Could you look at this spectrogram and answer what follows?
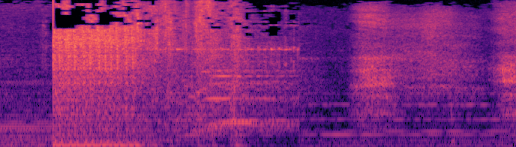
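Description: A burst of gunfire from a powerful firearm in a SWAT standoff: a loud sharp blast followed by ringing decay and scattered clatter, with faint voices and shuffling afterward.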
